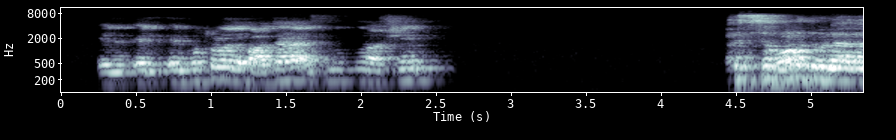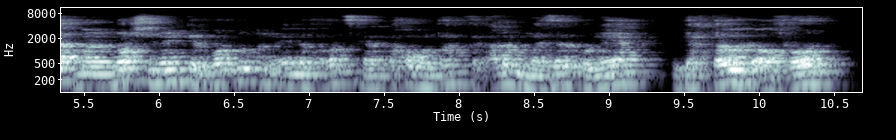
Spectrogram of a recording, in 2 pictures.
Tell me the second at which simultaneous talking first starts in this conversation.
none

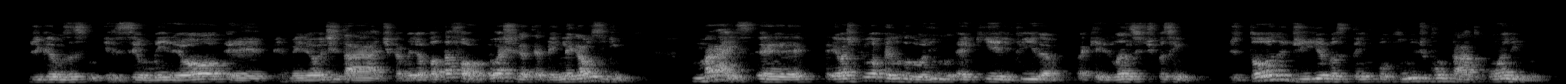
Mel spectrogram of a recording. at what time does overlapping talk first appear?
none

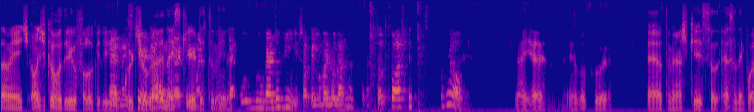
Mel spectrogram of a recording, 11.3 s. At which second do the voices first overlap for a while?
2 s

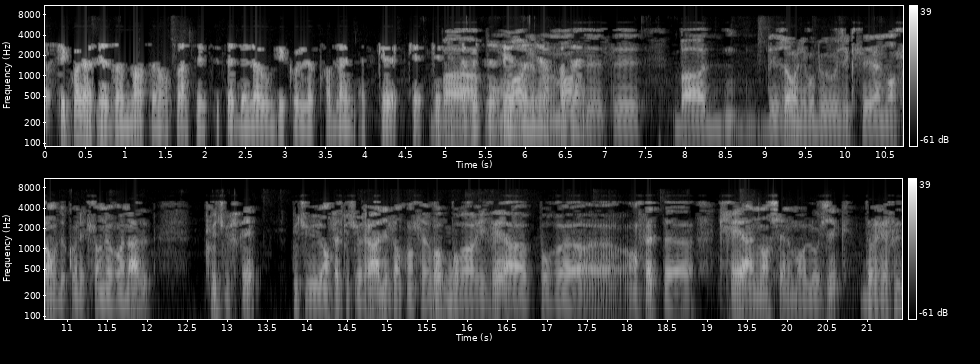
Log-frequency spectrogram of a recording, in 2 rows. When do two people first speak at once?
5 s

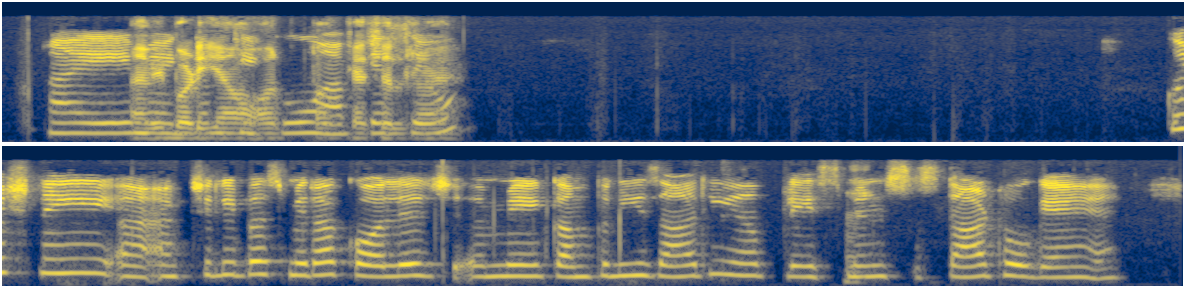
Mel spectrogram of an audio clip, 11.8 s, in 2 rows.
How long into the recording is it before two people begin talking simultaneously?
1 s

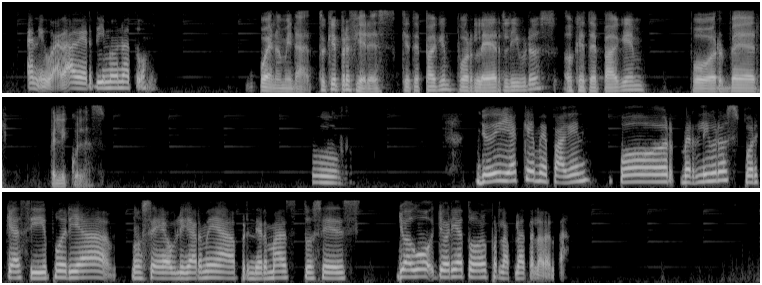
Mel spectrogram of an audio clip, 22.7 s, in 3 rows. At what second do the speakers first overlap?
none

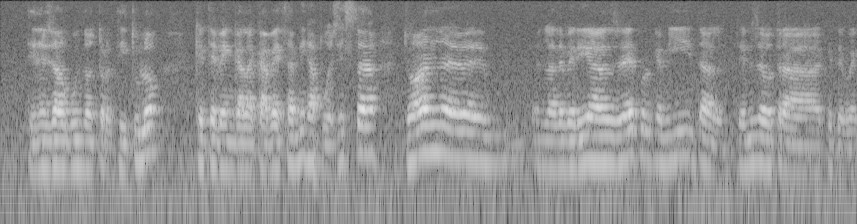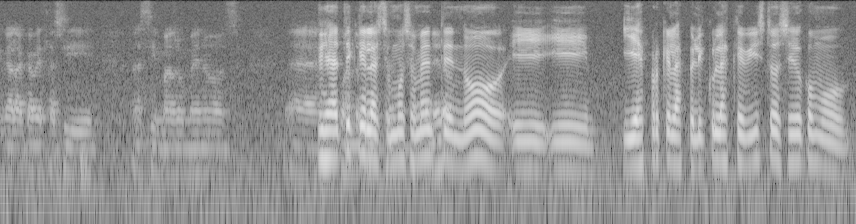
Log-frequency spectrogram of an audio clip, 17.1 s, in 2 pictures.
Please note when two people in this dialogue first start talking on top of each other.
12 s

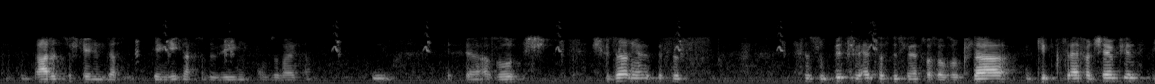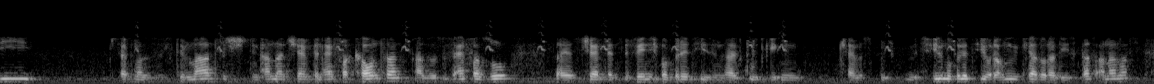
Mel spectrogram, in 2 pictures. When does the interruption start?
none

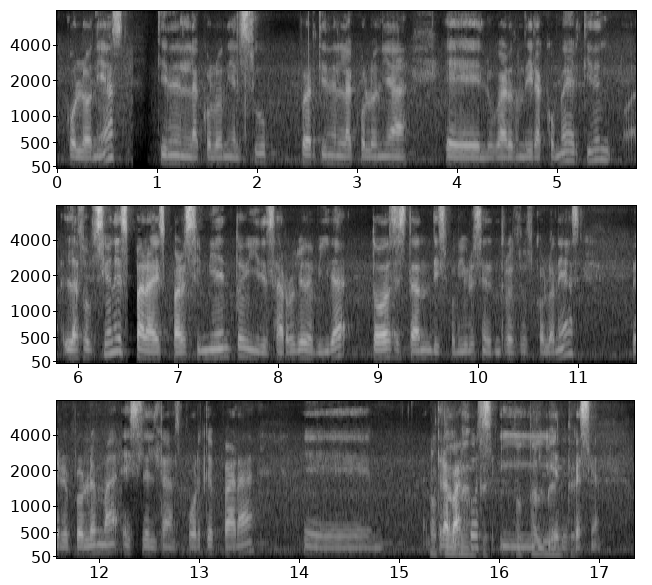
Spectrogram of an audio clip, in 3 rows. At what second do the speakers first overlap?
15 s

